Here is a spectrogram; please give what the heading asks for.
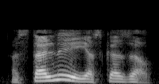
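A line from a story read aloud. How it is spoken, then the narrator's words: Booming voice. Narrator (Russian): прогремел голос Байкалова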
